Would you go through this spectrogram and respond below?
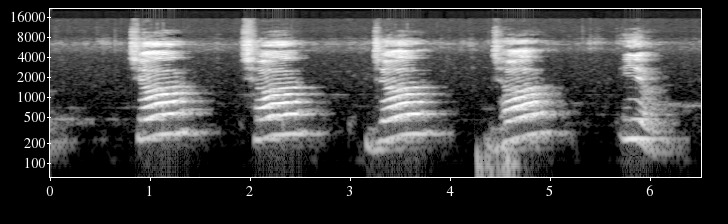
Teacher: और च से लेकर य तक कहां से उच्चारित होता है? तालु से। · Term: तालु से उच्चारित वर्ण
